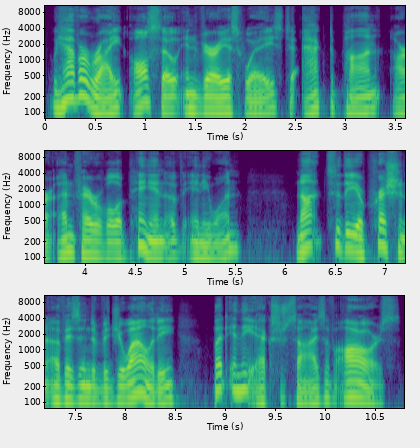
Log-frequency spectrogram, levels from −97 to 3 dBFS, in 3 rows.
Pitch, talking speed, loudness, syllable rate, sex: 110 Hz, 165 wpm, -20 LUFS, 5.3 syllables/s, male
